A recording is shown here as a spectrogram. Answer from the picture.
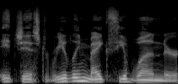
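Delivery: twang laid over the words. Imitating how the other speaker just said a line: imitating a twangy voice. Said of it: "the way you said that, you were just like".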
